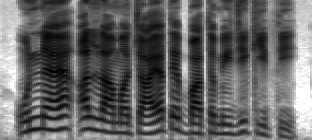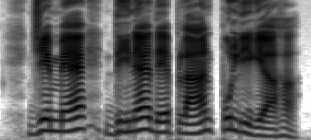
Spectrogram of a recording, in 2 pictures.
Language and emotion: Dogri, angry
